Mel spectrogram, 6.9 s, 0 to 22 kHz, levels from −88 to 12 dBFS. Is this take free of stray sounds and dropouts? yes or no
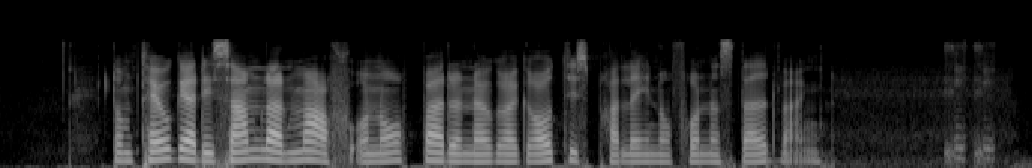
no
